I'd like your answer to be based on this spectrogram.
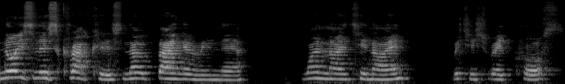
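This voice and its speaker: A high-pitched woman with an English accent. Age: 50s. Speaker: vlogger. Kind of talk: casual vlog. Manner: repetitive.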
